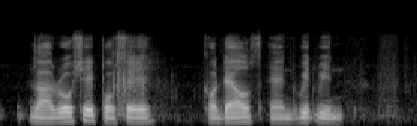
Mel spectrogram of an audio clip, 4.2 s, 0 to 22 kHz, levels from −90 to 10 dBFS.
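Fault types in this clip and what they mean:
No faults can be heard in this speech recording.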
